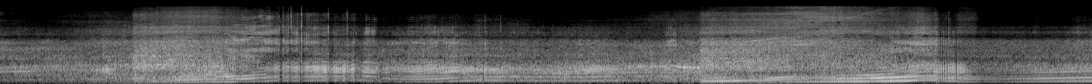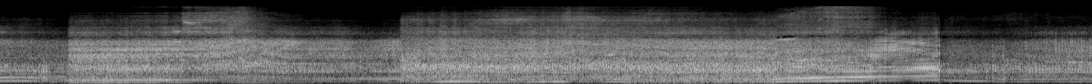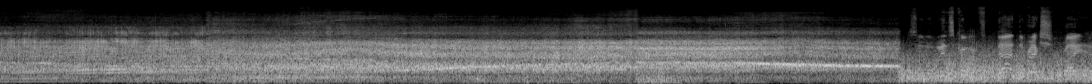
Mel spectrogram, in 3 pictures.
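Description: Cars accelerating away one after another, their engines revving up and dropping back at each gear change, over tyre and road noise. A smooth whine rises and falls near the end.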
